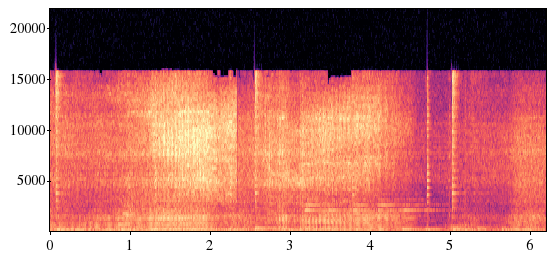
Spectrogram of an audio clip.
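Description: Background music with a dirt bike's engine revving up and falling away over it, twice.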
